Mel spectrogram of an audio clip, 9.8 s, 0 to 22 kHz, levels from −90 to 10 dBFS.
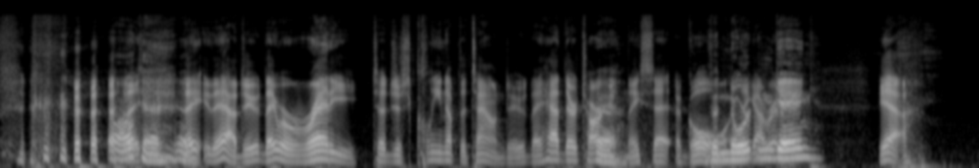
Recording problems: none

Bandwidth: 15.5 kHz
